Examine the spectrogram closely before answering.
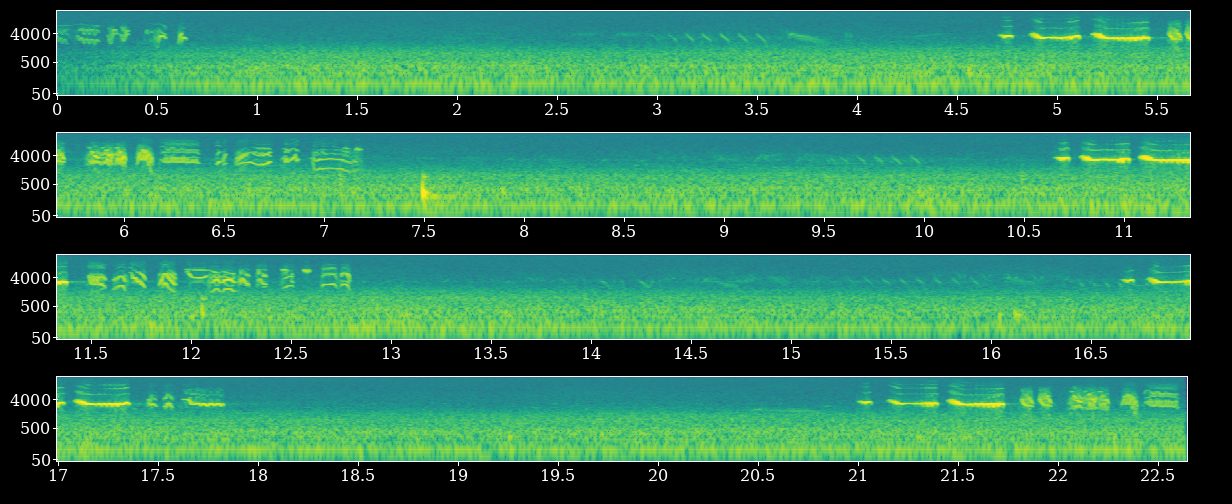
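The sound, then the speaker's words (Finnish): Redwing song in Finland: several short bursts of high, fluting and twittering phrases, about five in all, separated by pauses of a few seconds over a low, steady background hum. “Punakylkirastas laulaa näin.”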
